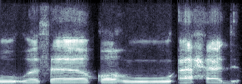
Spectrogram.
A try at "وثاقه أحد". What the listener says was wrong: وثاقه أحد. Again مد منفصل here.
